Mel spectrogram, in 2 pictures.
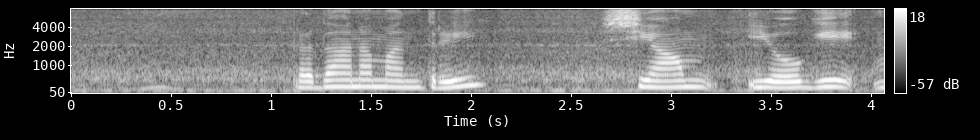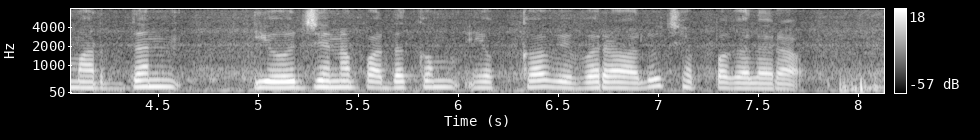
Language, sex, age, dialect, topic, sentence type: Telugu, female, 36-40, Utterandhra, banking, question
